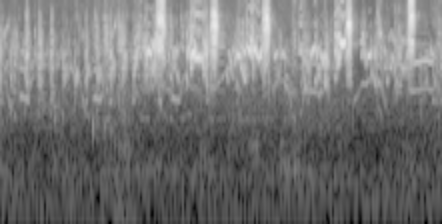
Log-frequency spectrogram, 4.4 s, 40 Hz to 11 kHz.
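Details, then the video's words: Northern bobwhite quail at playtime, recorded 19 April 2017 at 10:13 AM; high, scratchy squawks and short chirps overlap densely, with a few thin rising whistles near the end. "Bobwhite Quail playtime"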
